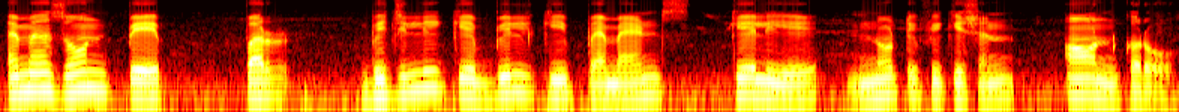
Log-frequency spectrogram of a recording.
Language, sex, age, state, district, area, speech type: Urdu, male, 18-30, Bihar, Purnia, rural, read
